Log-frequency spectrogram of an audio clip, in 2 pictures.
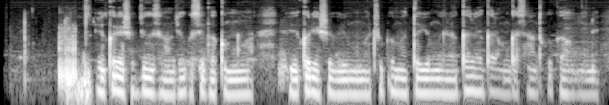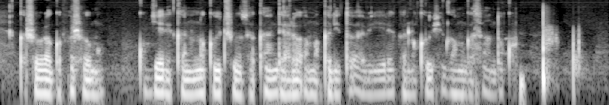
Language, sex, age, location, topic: Kinyarwanda, male, 18-24, Kigali, health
